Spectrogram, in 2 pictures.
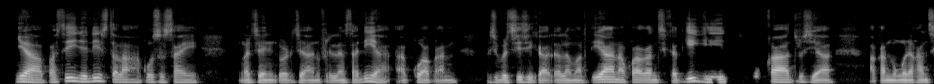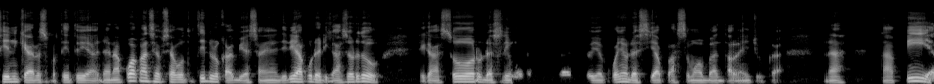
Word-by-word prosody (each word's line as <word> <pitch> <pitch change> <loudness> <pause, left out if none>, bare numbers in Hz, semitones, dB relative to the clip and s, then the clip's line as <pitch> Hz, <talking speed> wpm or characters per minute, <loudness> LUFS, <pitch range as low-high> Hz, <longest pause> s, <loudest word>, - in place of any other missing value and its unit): Ya 125 -6 +4
pasti 135 +8 +1
jadi 140 +3 +2
setelah 115 -6 -2
aku 115 0 -3
selesai 105 -2 -2 0.4
ngerjain 100 -1 -1
kerjaan 100 -1 -2
freelance 100 -1 -3
tadi 135 +5 0
ya, 100 - -6
aku 100 +4 -3
akan 95 -2 -3 0.2
bersih-bersih 105 +1 0
sih, 110 - 0
Kak, 95 -1 -1
dalam 100 0 0
artian 120 +5 +4
aku 110 +1 -1
akan 105 -1 +1
sikat 100 +2 -5
gigi, 120 -4 +2
cuci - - -38
muka, 110 -3 +4
terus 120 +2 -6
ya 95 -1 +2 0.4
akan 95 - -1
menggunakan 100 0 +1
skincare 110 -1 +3
seperti 105 +1 -3
itu 100 - -4
ya, 95 - -1
dan 100 +1 +1
aku 165 +10 +5
akan 155 -2 +3
siap-siap 125 -3 +1
untuk 140 - -10
tidur, 140 -3 +2
Kak, - - +2
biasanya 95 -1 -2
jadi 120 +7 +4
aku 135 - -2
udah - - +3
di - - -9
kasur 120 +7 +1
tuh, 140 0 +3 0.3
di - - -12
kasur 125 +8 +3
udah 100 -4 +1
selimutan 100 -1 -5
juga - - -11 0.2
gitu - - -15
ya, - - +1
pokoknya 130 +4 +1
udah 100 - +2
siap 100 - +1
lah 90 - -4
semua 95 -2 -2
bantalnya 90 -1 -3
juga. - - -13 0.4
Nah 90 +1 -3 0.3
tapi 145 - +2
105 Hz, 200 wpm, -24 LUFS, 100-120 Hz, 0.4 s, aku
